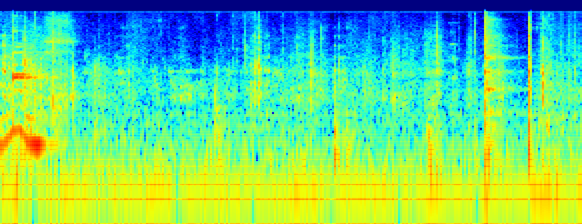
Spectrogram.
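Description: A small boy stirs food round a bowl with a spoon at mealtime, producing scattered light clinks and scrapes of metal on crockery, close by, with soft background voices and domestic room noise.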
